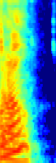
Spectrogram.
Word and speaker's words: Domhnall: Donal. – We watched Donal? – Donal. – Yeah, Donal. You pronounce it Donal.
